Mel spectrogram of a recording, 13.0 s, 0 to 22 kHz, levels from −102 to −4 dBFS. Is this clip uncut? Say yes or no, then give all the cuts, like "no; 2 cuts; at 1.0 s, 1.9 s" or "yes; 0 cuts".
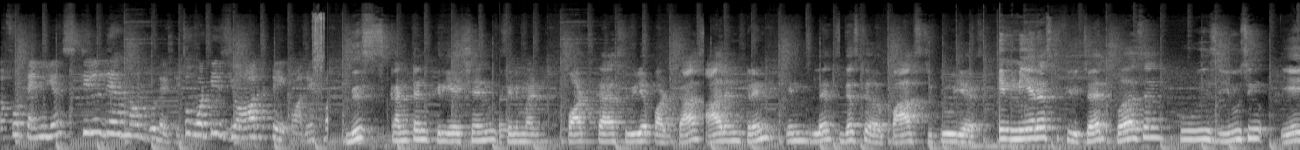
no; 7 cuts; at 1.8 s, 3.1 s, 5.0 s, 7.0 s, 8.4 s, 9.9 s, 11.1 s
